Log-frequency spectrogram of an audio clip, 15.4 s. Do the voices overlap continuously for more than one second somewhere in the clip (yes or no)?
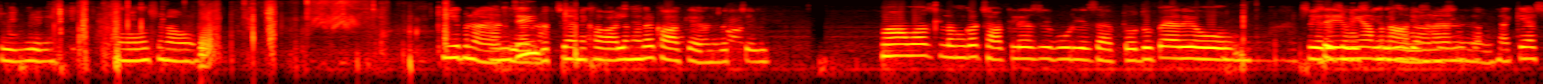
yes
